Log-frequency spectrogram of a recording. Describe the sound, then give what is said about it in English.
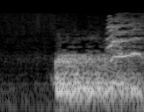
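A sudden loud blast, an explosion in an upstairs room of a house, bursts in after a quiet moment and keeps roaring as a heavy, rumbling wash of noise, with a harsher crackling edge rising near the end. “Heavens, that was an explosion.”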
